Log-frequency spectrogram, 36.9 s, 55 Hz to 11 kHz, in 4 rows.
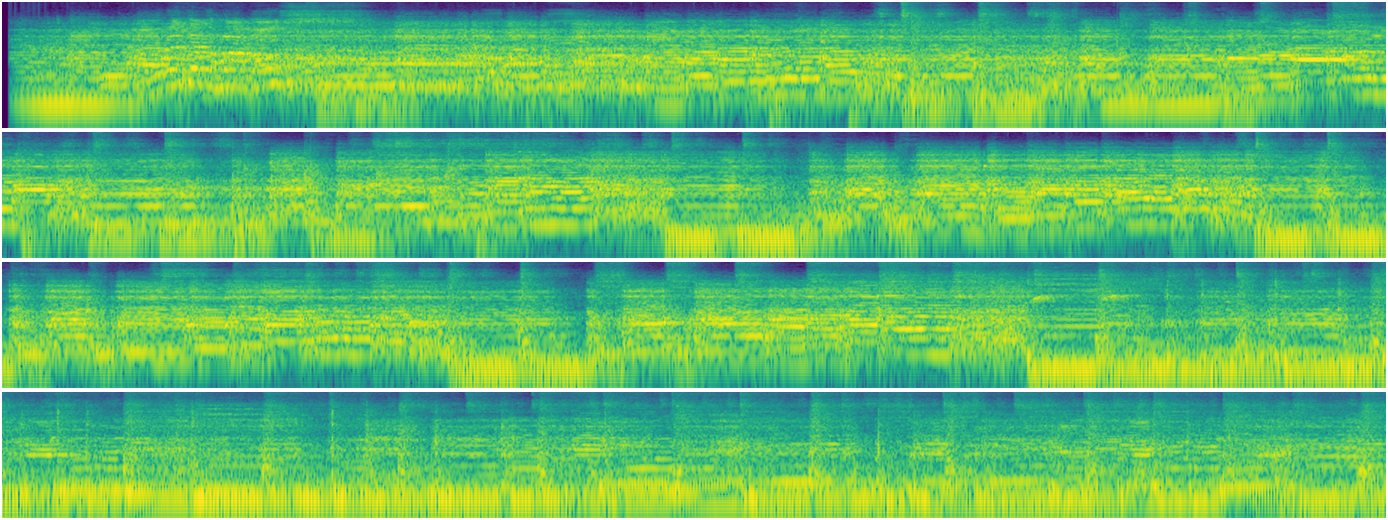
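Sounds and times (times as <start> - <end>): bass guitar: 0.0 - 36.9
electric guitar: 0.0 - 36.9
drums: 0.1 - 36.9.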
